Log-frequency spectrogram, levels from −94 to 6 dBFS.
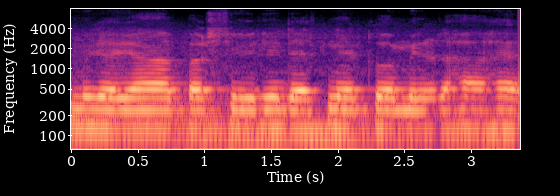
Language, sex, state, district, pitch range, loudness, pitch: Hindi, male, Bihar, West Champaran, 120-125 Hz, -13 LUFS, 125 Hz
